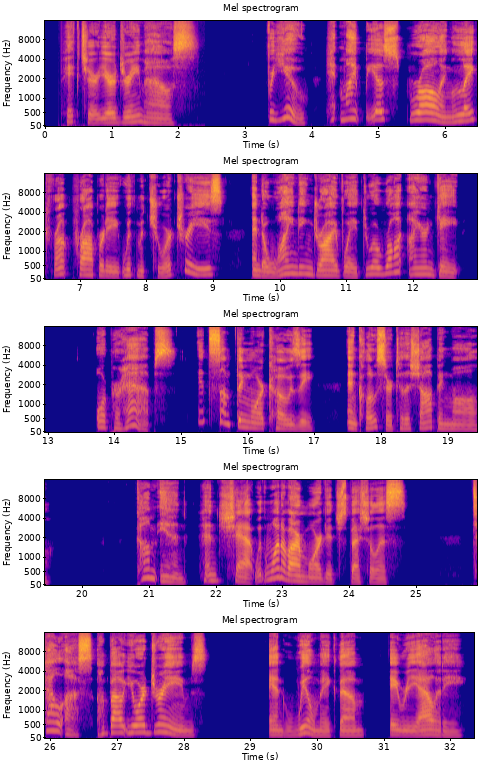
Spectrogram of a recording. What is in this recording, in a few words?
radio realestate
